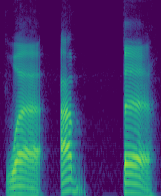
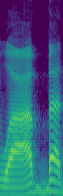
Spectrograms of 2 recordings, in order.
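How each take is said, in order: First: The two words are kept apart. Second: The two words run together as one. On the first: The speaker calls it right. "tapi wa abba" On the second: The speaker calls it wrong. "jangan wabba"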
